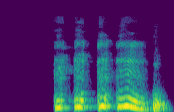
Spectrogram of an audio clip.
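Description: Someone with a tickle in the throat clears it in five close, voiced, rasping bursts, loud and on their own with no talk around them.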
